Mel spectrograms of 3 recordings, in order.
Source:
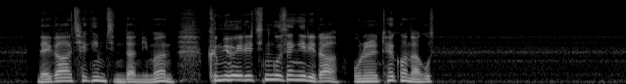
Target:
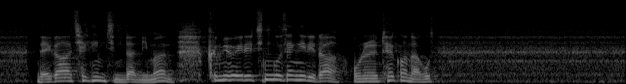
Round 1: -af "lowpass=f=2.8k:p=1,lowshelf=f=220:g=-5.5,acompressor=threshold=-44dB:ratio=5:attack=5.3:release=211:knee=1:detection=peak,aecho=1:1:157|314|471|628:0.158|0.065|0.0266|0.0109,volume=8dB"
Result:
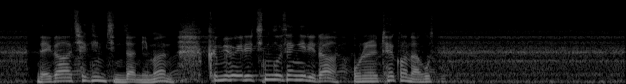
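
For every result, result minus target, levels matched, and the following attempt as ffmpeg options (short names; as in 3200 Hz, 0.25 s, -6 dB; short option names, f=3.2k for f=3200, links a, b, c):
echo 70 ms late; 125 Hz band +2.5 dB
-af "lowpass=f=2.8k:p=1,lowshelf=f=220:g=-5.5,acompressor=threshold=-44dB:ratio=5:attack=5.3:release=211:knee=1:detection=peak,aecho=1:1:87|174|261|348:0.158|0.065|0.0266|0.0109,volume=8dB"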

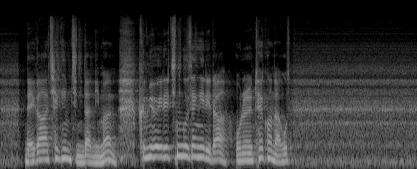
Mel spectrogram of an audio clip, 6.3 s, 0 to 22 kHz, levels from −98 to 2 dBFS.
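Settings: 125 Hz band +2.5 dB
-af "lowpass=f=2.8k:p=1,lowshelf=f=220:g=-5.5,acompressor=threshold=-44dB:ratio=5:attack=5.3:release=211:knee=1:detection=peak,highpass=140,aecho=1:1:87|174|261|348:0.158|0.065|0.0266|0.0109,volume=8dB"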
